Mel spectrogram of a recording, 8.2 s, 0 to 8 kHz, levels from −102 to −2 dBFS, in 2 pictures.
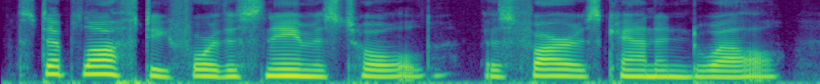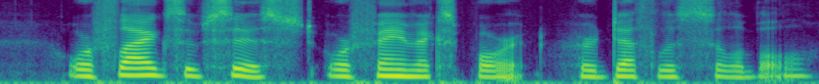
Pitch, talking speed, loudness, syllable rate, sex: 190 Hz, 155 wpm, -17 LUFS, 3.9 syllables/s, female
